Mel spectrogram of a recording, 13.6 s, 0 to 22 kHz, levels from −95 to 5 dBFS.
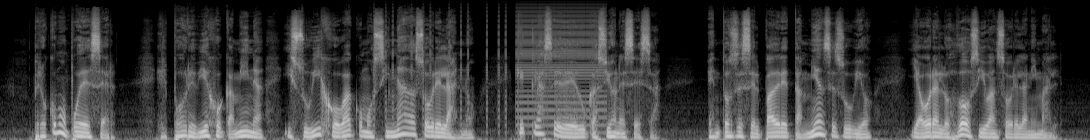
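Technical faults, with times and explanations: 4.66–6.33 s, GSM signalling bursts: Right after "su hijo va como", a galloping dit-dit-dit pattern of brief buzzes at 217 Hz sits roughly 15 dB below the speech. This points to a nearby 2G handset sending short groups of radio bursts while signalling to the network, not in a call. The audio circuitry rectifies each radio burst, so the pulses turn into short audible buzzes.
6.44–7.58 s, GSM phone buzz: A continuous hard, raspy buzz at 217 Hz, rich in harmonics, runs at about 17 dB below the speech and stops just before "es esa". The steady tone fits a handset in an active call, transmitting a burst 217 times a second. The audio circuitry rectifies the pulsed radio energy into a sharp-edged waveform, which gives the buzz its harsh, buzzy texture and strong harmonic series. The buzz has no relation to the speech.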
